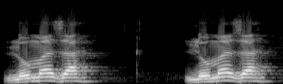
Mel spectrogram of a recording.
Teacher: گول تا کے اوپر جب ہم وقف کرتے ہیں تو گول تا وقف کرنے کی صورت میں ہائے ساکنہ بن جاتی ہے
